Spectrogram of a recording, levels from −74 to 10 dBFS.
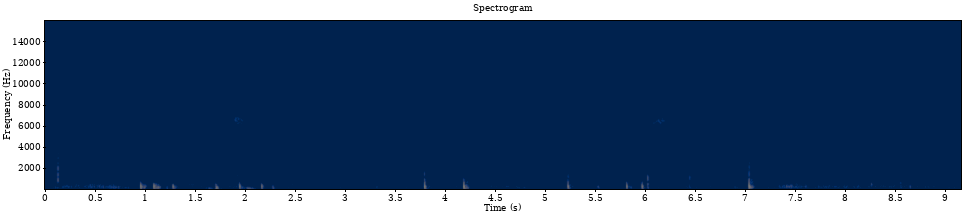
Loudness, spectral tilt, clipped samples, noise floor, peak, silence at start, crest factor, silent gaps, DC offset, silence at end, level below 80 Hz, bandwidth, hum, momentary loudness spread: -53 LUFS; -7.5 dB/octave; under 0.1%; -78 dBFS; -26 dBFS; 0.1 s; 30 dB; none; under 0.1%; 1.65 s; -78 dBFS; 9 kHz; none; 18 LU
